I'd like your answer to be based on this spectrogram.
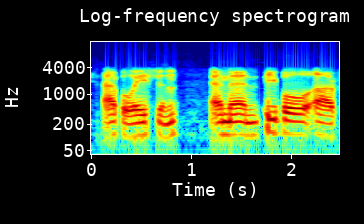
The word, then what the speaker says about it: Appalachian: You know, the etymology of that comes from a Spanish word, so Appalachian is the correct pronunciation. But there's definitely a regional difference, and, you know, 45% of the trail is in the Northeast, so it's hard to say what the right pronunciation is.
